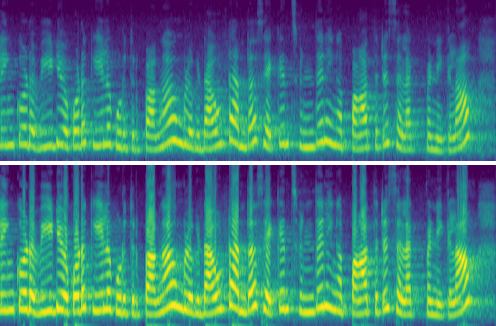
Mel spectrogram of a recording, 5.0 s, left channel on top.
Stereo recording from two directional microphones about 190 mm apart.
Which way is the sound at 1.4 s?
30° right (ahead or behind).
